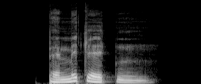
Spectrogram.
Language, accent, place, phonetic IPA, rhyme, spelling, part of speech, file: German, Germany, Berlin, [bəˈmɪtl̩tn̩], -ɪtl̩tn̩, bemittelten, adjective / verb, De-bemittelten.ogg
- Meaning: inflection of bemittelt: 1. strong genitive masculine/neuter singular 2. weak/mixed genitive/dative all-gender singular 3. strong/weak/mixed accusative masculine singular 4. strong dative plural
